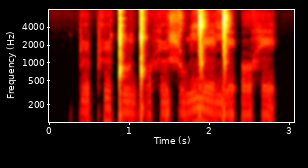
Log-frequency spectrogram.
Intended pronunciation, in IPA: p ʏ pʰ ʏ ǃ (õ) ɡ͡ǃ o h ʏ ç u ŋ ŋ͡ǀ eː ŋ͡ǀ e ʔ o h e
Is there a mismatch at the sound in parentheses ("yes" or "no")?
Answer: no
